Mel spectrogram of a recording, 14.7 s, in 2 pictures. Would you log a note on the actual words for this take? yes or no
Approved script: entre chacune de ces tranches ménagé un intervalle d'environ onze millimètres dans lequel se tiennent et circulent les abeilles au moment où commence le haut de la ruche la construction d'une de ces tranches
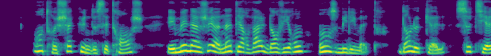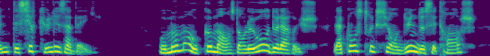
yes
